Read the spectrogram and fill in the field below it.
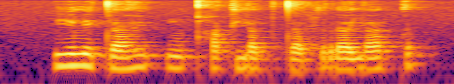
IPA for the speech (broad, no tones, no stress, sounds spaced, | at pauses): i l i t ɐ ɦ y k ŋ ə qʰ ɐ k j ɐ k t ɐ f r ɐ j ɐ k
